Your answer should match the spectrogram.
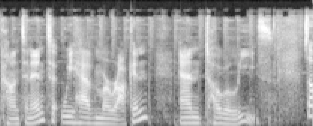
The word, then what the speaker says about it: Togo: Um but when we talk about the country Togo Mhm. what do we call a person from that country? Toggle. Toggle. Okay. So it's Togo.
